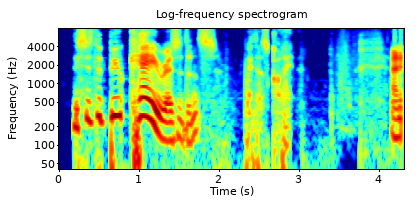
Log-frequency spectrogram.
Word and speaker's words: Bucket: But she would, rather than answering the phone, bucket residence, it was bouquet residence, because that's how she chose to pronounce it, because it sounded better.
